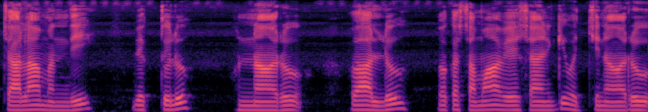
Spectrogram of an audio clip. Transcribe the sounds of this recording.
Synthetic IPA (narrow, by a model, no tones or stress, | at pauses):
t͡ʃaːlaːmɐnd̪i | ʋjɐk̚t̪uluː | nːaːɾu | ʋaːɭːu | ɔkɐsɐmaːʋɛːʃaːnik̬iʋɐt͡ʃːinaːɾu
